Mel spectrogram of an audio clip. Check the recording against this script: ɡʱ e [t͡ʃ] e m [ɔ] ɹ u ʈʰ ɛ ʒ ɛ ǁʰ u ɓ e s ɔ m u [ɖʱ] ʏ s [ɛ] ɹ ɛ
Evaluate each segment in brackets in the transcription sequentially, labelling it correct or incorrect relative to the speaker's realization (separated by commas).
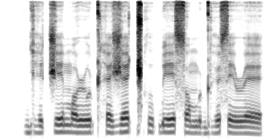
correct, correct, correct, incorrect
